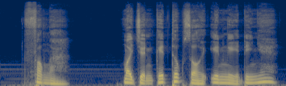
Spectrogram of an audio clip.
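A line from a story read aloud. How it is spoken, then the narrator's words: Muttering. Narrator (Vietnamese): Kiều lẩm bẩm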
